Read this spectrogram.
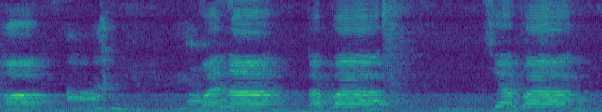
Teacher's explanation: Kalau fathah kita ataupun bunyi vokal a kita agak lebih terbuka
